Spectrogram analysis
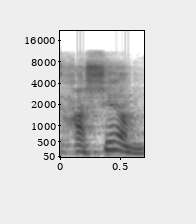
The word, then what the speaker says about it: Hashem: doesn't pronounce the name he will pronounce it as hashem which means the name hashem okay he would when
